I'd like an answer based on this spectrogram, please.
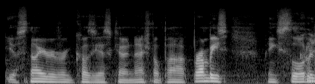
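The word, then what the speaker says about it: Kosciuszko: K okay well kill everyone in Australia calls it Kosco named after a Polish guy cuz you know we're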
